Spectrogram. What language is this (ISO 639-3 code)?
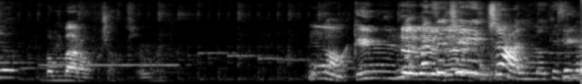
ita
